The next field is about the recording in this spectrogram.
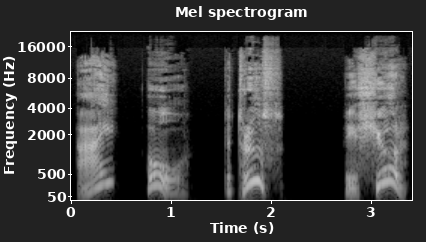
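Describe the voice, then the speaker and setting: A man voicing a tiny, nervous Scottish fairy chief in a squeaky, shrill voice. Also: big pitch swings, moderate pace, no echo, clean studio sound. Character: tiny nervous fairy clan chief, fast-talking and evasive.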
